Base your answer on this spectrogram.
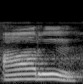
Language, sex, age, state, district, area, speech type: Tamil, female, 18-30, Tamil Nadu, Pudukkottai, rural, read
